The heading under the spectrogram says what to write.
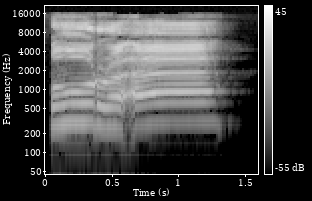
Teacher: Sebelum ra ada baris depan kena baca dengan tebal. Tafkhim nama dia.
